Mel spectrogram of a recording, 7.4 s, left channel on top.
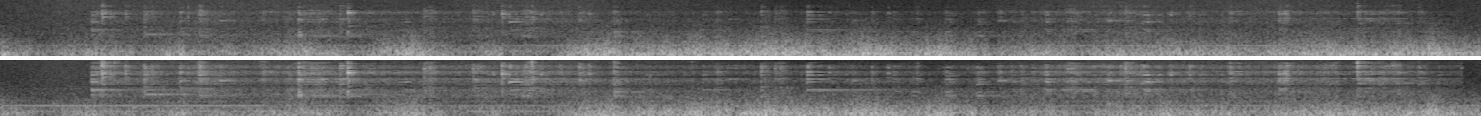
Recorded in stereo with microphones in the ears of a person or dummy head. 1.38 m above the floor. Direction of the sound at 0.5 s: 65° right (ahead or behind).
